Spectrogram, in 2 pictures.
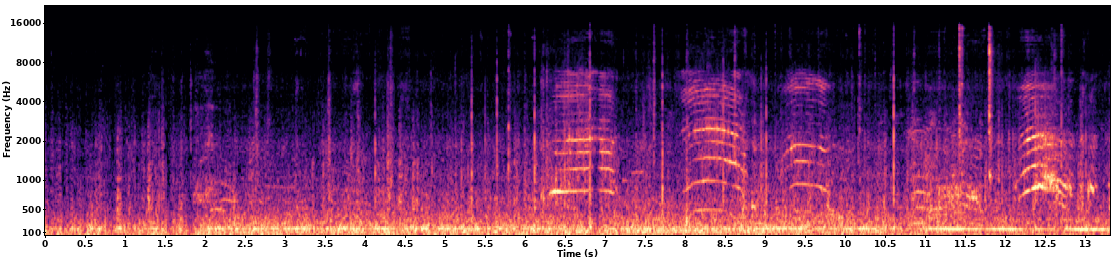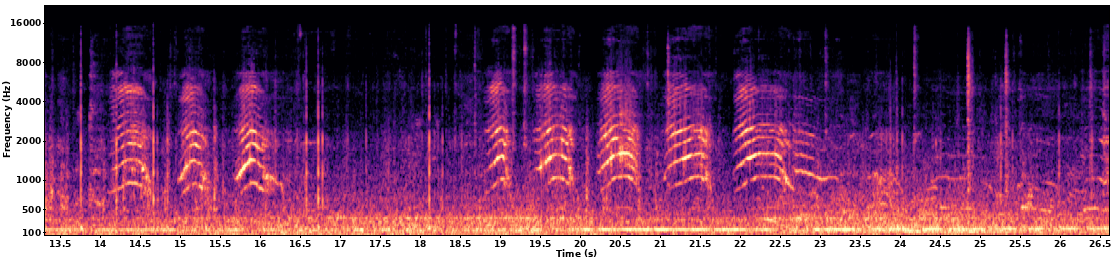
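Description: Jet engines hum with a steady low drone.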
